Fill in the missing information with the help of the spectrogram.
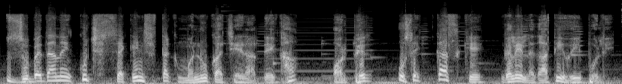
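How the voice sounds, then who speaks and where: A man's voice: fairly low pitch, sing-song, unhurried, faint music behind. A man narrating an audio story in a dramatic, scripted style.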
